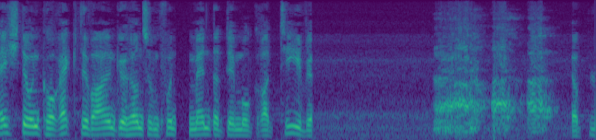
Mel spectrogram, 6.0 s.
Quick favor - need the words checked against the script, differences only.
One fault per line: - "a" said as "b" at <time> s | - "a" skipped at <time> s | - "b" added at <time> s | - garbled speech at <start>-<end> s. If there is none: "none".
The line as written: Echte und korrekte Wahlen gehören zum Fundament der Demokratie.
none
